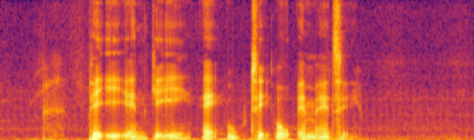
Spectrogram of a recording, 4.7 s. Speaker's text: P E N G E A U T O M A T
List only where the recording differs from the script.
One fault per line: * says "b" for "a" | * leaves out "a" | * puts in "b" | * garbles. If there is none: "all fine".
all fine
